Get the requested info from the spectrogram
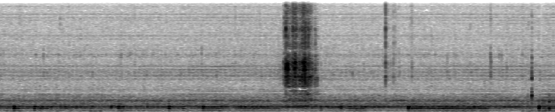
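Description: Underwater camera-housing audio: a steady hum with faint scattered clicks, and one short loud hiss of a scuba diver's regulator breath about halfway through.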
